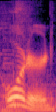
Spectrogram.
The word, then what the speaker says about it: ordered: So in ordered because the verb stem order ends in a vowel sound r, the ending is just a d sound. And crucially, this D sound isn't a full extra syllable like in wanted. It's just a light ed sound attached right onto the end of the word order. Ordered. Yeah, it's subtle. You definitely don't hear ordered it.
